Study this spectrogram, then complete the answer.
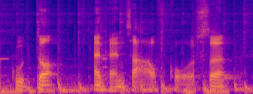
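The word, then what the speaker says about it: グッド: Guddo from English, good. Lucky accent just like in English. So on the first syllable, guddo, and then ja, of course.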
